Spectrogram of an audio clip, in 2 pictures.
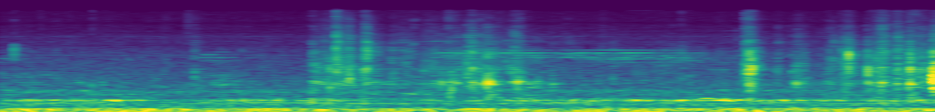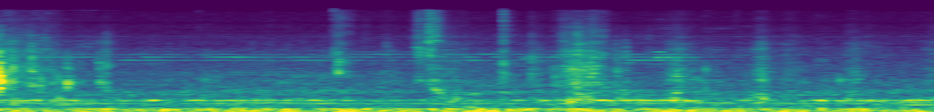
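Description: Close-up chewing of crunchy fried food, with scattered crunches and crackles, the sharpest about halfway through, mixed with the crinkle of a plastic ketchup sachet being handled.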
